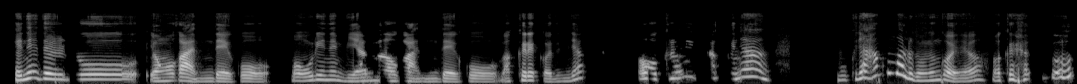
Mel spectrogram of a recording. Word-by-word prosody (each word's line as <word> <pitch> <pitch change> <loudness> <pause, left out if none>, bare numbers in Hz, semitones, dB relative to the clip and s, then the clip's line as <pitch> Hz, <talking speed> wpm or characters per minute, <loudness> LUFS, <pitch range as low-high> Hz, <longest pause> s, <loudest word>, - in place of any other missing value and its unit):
걔네들도 235 -1 +3
영어가 170 +3 +4
안 140 -2 +1
되고 135 -1 0 0.2
뭐 170 0 -1
우리는 205 +2 -1
미얀마어가 155 0 0
안 135 0 -7
되고 130 -1 -1
막 145 0 -8
그랬거든요. 185 - -1 0.5
어 - - +3
그러니까 285 +5 -7
그냥 310 - 0 0.7
뭐 205 0 -10
그냥 285 +9 +1
한국말로 465 - +3
노는 180 +3 0
거예요. 180 +3 0
막 180 0 -4
그래 230 - +1
갖고 290 - -2
190 Hz, 290 characters per minute, -23 LUFS, -, 0.7 s, 영어가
